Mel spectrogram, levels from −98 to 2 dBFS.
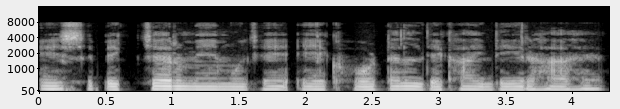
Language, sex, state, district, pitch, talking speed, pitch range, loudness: Hindi, male, Jharkhand, Palamu, 115 Hz, 140 wpm, 115-120 Hz, -19 LUFS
